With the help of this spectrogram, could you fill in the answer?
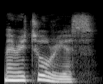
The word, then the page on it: meritorious: British English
